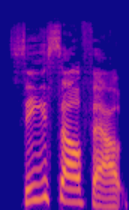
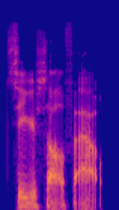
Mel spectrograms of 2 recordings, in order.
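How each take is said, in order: First: Full voice, a bit higher and louder; now say it out loud and firm. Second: Whispered. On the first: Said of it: "repeated after whisper". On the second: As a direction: whisper it, no voice at all. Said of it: "repeated louder". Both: Shown as a demonstration.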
